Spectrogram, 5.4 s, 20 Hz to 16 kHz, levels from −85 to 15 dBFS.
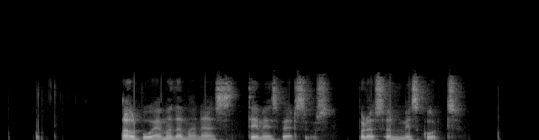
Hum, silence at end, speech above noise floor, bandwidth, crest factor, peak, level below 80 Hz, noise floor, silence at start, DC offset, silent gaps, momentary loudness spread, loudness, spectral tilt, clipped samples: none; 0.8 s; 38 dB; 8 kHz; 24 dB; -4 dBFS; -60 dBFS; -65 dBFS; 0.35 s; under 0.1%; 0.92-1.20 s, 3.41-3.59 s; 16 LU; -27 LUFS; -4 dB/octave; under 0.1%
